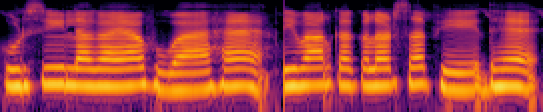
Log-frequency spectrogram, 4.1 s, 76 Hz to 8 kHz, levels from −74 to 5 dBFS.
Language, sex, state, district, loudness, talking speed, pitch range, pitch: Hindi, female, Jharkhand, Palamu, -12 LUFS, 130 wpm, 225-235 Hz, 230 Hz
